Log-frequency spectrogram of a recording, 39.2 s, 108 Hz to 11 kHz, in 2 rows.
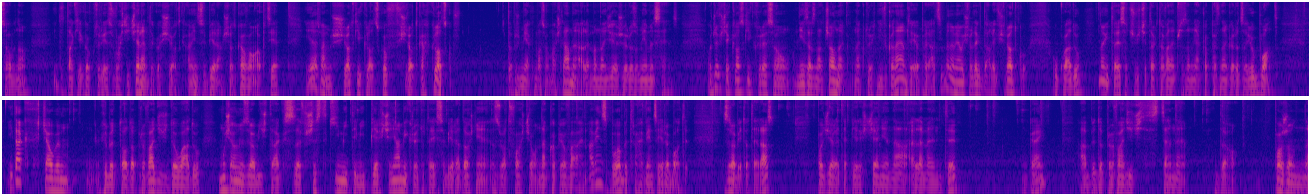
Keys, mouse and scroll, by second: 11.2-15.0 right drag, 15.5-17.3 middle drag, 16.6 a, 16.9 z, 19.4 middle click, 20.6-22.3 right drag, 22.3 middle click, 24.8-29.4 right drag, 28.2 Tab, 28.6 a, 28.8 a, 29.2 a, 30.2 p, 31.6 Tab, 32.0-33.8 right drag, 32.2 Tab, 32.8 a, 33.6 p, 34.4 Tab, 34.8-36.6 right drag, 35.2 Tab, 35.5 a, 36.2 p, 37.2 Tab, 37.6-39.2 right drag, 37.9 Tab, 38.2 a.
